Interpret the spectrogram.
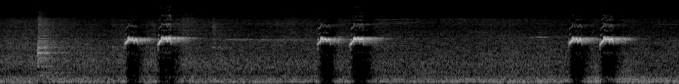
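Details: Sooty-headed bulbul singing to call out a rival: clear whistled notes given in close pairs, each pair repeated about every two and a half seconds over a low steady hum.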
